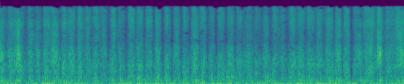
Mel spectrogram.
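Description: Fingertips and nails scratch fast and hard across the top and sides of a black foam microphone windscreen. The result is a dense, continuous run of rapid rubbing strokes, dominated by a heavy low rumble with faint brighter scratchy edges.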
